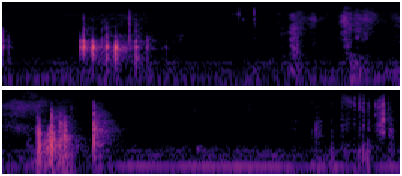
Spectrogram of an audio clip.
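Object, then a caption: Glossy paper magazine pages. Fingers flip the pages of a glossy paper magazine lying on a wooden table, and a hand rubs them flat. Crisp, papery crinkles and sharp snaps stand out from a quiet background, with softer swishing and rubbing in between.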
